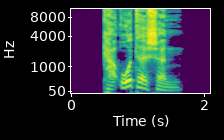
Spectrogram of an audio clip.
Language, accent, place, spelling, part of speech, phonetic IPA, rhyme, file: German, Germany, Berlin, chaotischen, adjective, [kaˈʔoːtɪʃn̩], -oːtɪʃn̩, De-chaotischen.ogg
- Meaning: inflection of chaotisch: 1. strong genitive masculine/neuter singular 2. weak/mixed genitive/dative all-gender singular 3. strong/weak/mixed accusative masculine singular 4. strong dative plural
